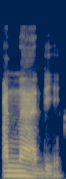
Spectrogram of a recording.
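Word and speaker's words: النادي: Kita mewakofkan, jadi kita Vinadi, bacanya an-nadi.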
